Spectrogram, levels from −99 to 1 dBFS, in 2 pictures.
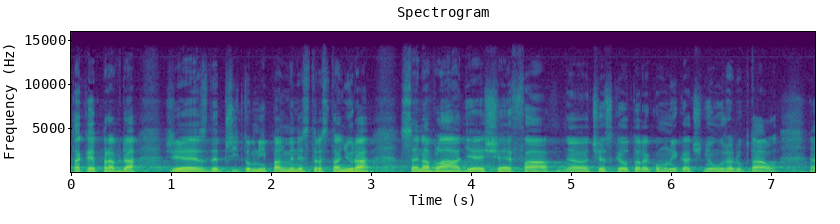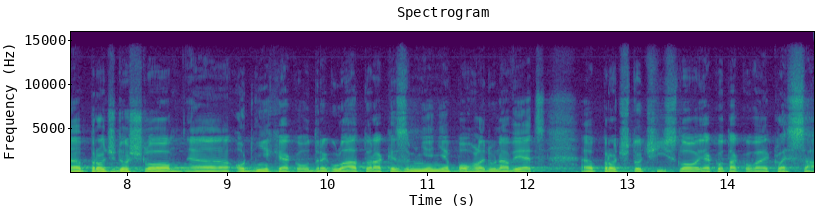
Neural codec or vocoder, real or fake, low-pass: none; real; 14.4 kHz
